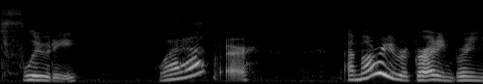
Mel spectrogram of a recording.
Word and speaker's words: Flutie: me that there was flute flute I it's pronounced Flutie whatever I'm already regretting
